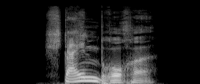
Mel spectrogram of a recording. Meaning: dative singular of Steinbruch
- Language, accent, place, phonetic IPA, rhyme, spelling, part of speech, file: German, Germany, Berlin, [ˈʃtaɪ̯nˌbʁʊxə], -aɪ̯nbʁʊxə, Steinbruche, noun, De-Steinbruche.ogg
